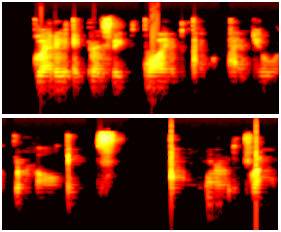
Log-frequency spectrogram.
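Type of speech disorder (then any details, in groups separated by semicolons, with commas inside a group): Electrolarynx speech; throat cancer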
